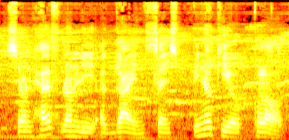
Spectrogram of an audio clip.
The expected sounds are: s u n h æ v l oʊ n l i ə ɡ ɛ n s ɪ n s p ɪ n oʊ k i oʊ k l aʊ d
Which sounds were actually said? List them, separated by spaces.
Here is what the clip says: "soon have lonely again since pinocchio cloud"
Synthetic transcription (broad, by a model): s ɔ n h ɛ f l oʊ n l i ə ɡ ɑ n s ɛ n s p ɪ n oʊ k i oʊ k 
